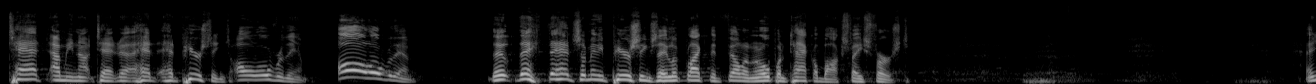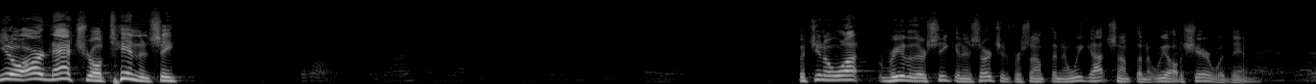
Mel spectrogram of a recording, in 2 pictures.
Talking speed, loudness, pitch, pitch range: 140 wpm, -28 LUFS, 170 Hz, 145-210 Hz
